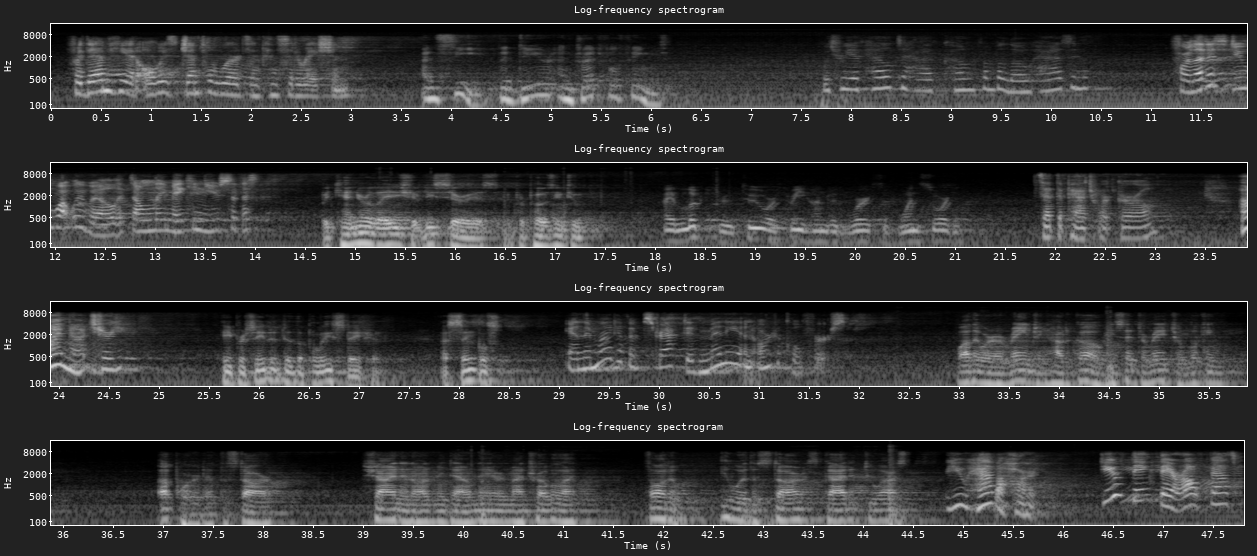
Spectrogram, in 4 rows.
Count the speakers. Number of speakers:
10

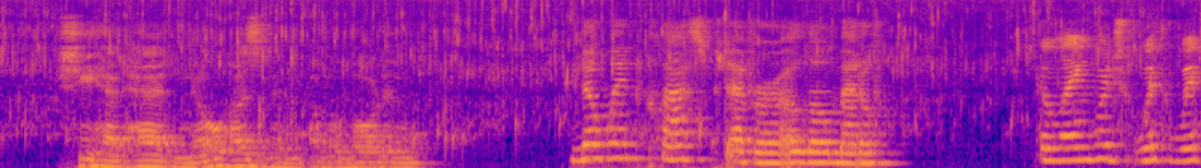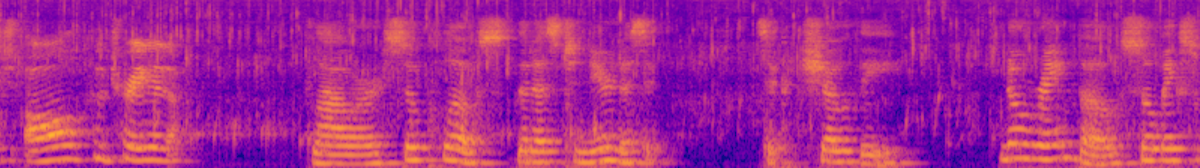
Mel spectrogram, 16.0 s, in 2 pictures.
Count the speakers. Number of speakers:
3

